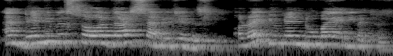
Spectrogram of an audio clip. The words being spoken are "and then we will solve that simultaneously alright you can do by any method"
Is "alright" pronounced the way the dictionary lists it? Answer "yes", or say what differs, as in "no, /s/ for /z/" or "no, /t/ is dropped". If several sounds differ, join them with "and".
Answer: yes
